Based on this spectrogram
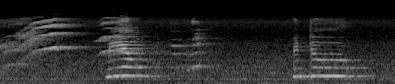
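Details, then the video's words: Pet Indian ringneck parrot talking in a sweet voice, saying its name and imitating a cat's meow: a few short harmonic, speech-like syllables with high squeaky edges, separated by brief pauses, in a quiet room. "smart parrot talking sweet voice mithu"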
